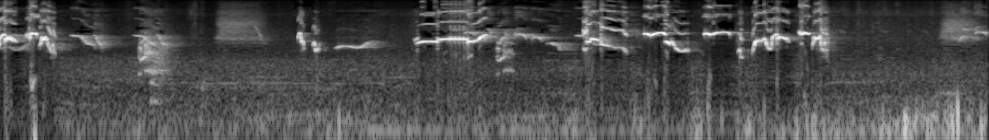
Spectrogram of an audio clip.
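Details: Oriental magpie-robin song meant as a lure to provoke other magpie-robins: scattered harsh notes and a short whistle, then a loud burst of varied looping whistled phrases, fading into quiet.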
